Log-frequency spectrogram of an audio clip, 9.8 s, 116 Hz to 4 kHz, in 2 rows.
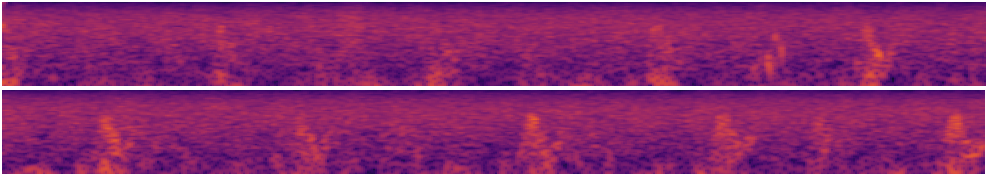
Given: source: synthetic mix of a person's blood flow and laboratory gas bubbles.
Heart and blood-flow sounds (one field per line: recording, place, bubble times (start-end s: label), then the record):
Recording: Doppler ultrasound of blood flow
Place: precordium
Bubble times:
3.76-3.92 s: bubbles
From the record:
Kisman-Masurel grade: 122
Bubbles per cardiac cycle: 1 to 2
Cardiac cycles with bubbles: 10 to 50%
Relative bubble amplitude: moderate (0.250 to 0.450)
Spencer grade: 2 (many but less than half of the cardiac periods contain bubble signals, singularly or in groups)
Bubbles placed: anywhere in the cardiac cycle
